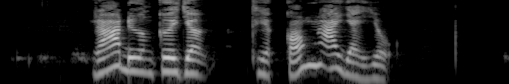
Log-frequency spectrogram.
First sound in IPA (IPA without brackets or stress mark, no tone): z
